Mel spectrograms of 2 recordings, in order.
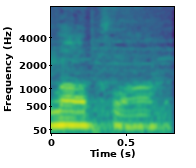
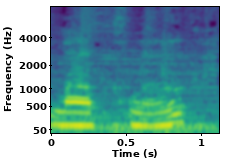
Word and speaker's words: Lobclow: of a package and I think I mispronounced his name as law cloth but it is love quo also no one has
